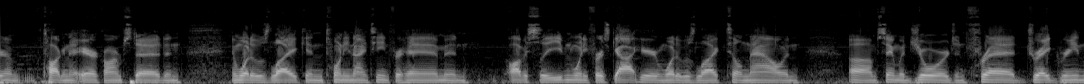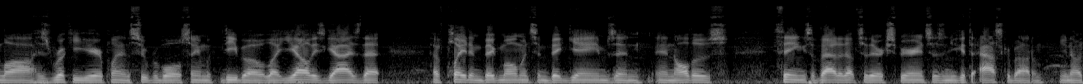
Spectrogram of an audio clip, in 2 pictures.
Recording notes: Live From Radio Row in Las Vegas!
